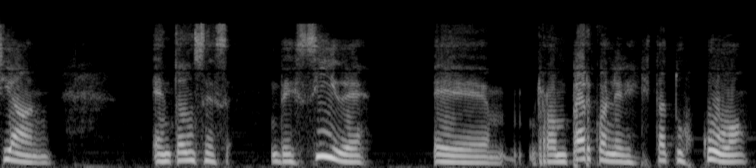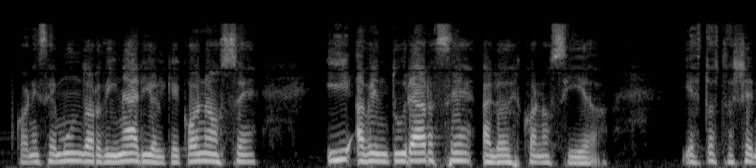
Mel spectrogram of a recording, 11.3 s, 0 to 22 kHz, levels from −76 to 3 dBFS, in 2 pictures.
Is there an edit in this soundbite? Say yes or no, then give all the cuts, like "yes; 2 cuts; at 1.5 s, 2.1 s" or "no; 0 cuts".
no; 0 cuts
